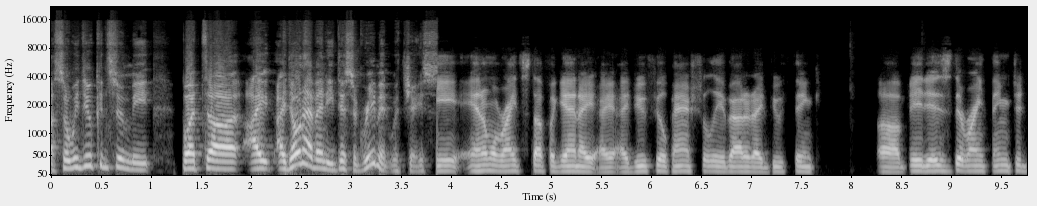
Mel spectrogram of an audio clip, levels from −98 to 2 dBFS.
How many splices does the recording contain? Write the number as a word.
two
